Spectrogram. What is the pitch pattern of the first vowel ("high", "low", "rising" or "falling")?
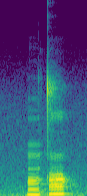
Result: low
